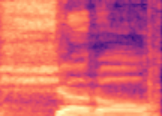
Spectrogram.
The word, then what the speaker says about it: shuttle: in late October and the word shuttle it's more shuttle you ought to worry about pronouncing that T there that's the flap sound I was telling you about now the other thing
